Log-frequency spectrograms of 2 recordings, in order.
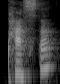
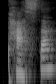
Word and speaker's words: pasta: Next word we have in British English, pasta, pasta. So again, it has that short vowel sound that we find in the word cat.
